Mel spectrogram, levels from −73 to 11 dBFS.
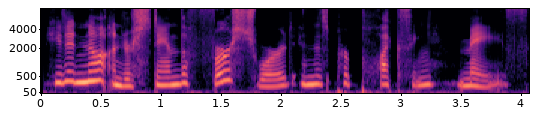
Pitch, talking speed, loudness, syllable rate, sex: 250 Hz, 160 wpm, -16 LUFS, 3.8 syllables/s, female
